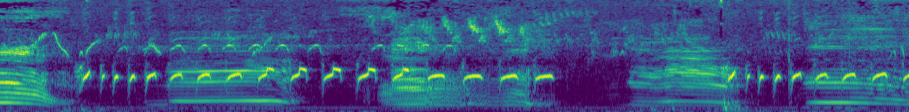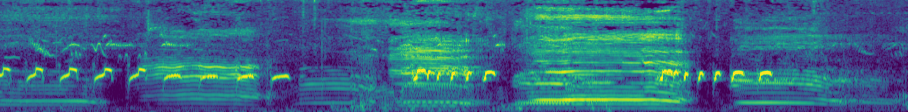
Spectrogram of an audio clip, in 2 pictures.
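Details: Free-ranging herded cattle wandering in a wide oil palm plantation give repeated drawn-out moos, several overlapping harmonic lowing calls of varied pitch, some rising and falling, with a steady low hum beneath.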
